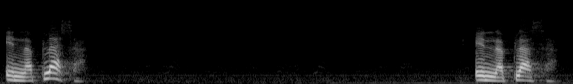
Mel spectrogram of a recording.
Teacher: The Z is pronounced like an S.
